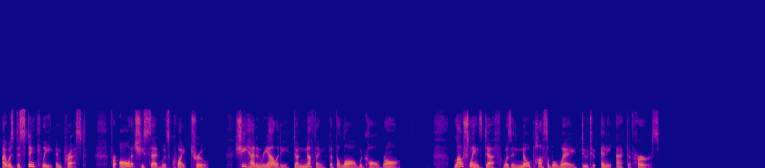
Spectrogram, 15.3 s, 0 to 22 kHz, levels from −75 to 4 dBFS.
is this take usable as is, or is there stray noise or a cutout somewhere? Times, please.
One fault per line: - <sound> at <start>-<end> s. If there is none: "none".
none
